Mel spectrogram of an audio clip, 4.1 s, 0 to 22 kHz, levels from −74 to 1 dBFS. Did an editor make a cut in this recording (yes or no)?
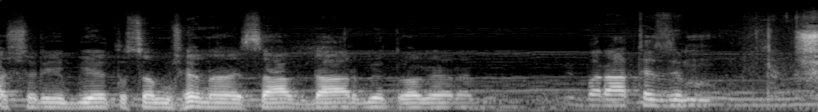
yes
